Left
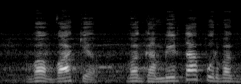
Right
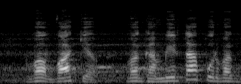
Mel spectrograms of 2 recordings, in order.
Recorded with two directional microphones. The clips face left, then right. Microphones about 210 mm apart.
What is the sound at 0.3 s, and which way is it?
A man's voice, 20° left (ahead or behind).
